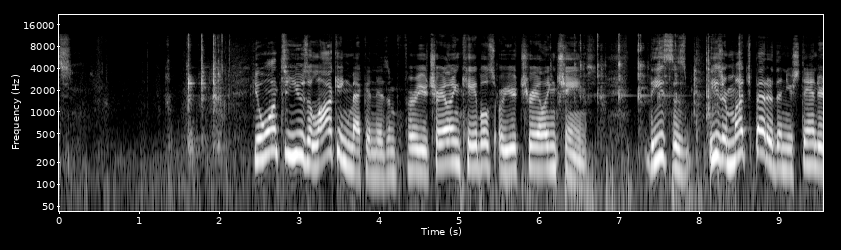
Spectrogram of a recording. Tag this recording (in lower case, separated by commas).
speech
